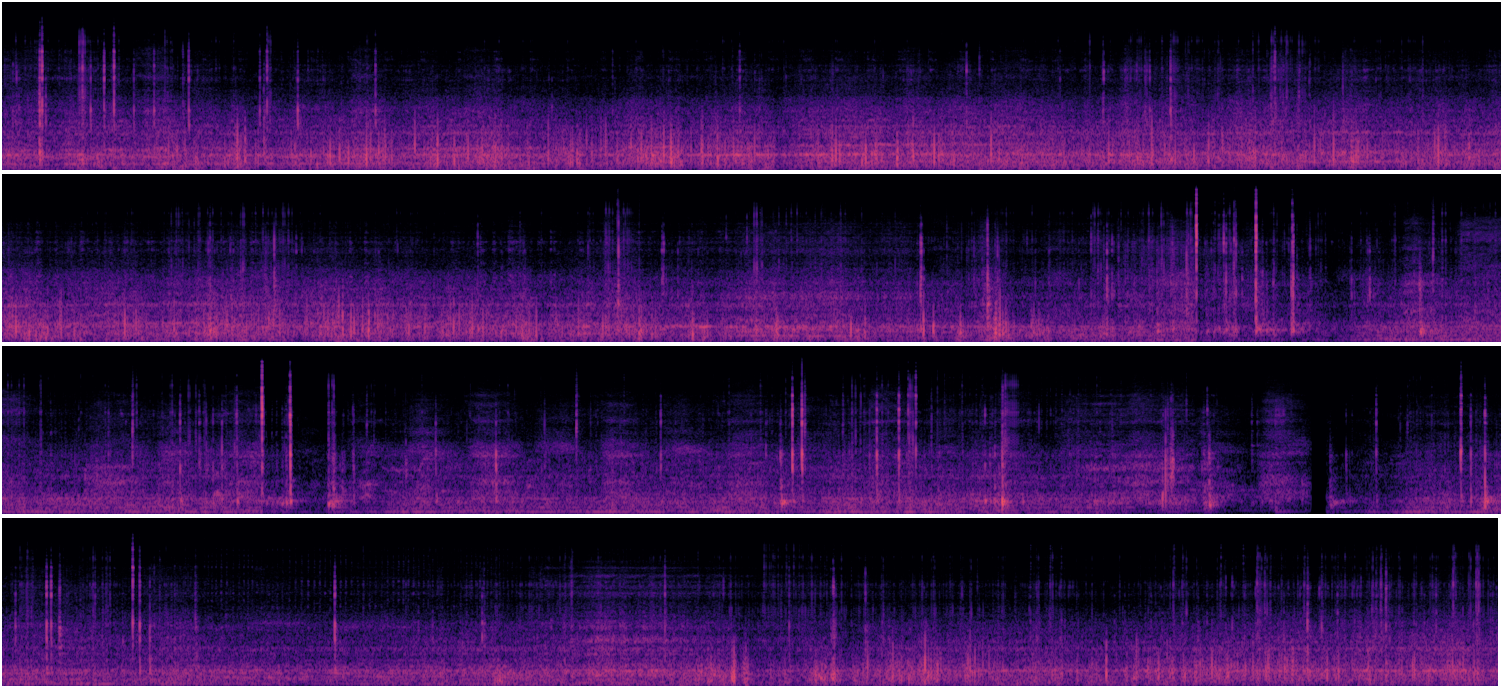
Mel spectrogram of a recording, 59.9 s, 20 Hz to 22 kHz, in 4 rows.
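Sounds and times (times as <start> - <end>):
bicycle rolling on pavement: 0.0 - 59.9
sharp clicks and knocks: 37.5 - 40.6.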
